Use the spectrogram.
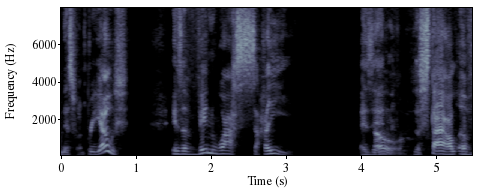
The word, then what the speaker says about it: viennoiserie: I want y'all to hear Hold on. I'm gonna say it, and then I want y'all to hear how it's actually said. I kind of wrote it out phonetically for myself. Viennoiserie. Viennoiserie, French. Viennoiserie.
